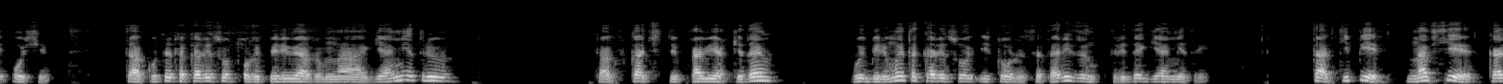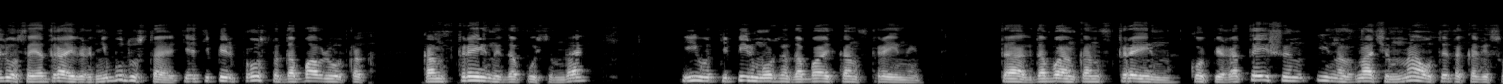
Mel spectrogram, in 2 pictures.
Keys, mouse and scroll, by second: 1.0 click, 2.5-4.3 drag, 5.0 middle click, 6.4 shift+middle click, 8.1 click, 9.8-11.3 drag, 12.0 middle click, 13.6 middle click, 14.6 middle click, 15.5 shift+middle click, 16.3 middle click, 17.6 click, 19.4 shift+click, 21.5 click, 24.6 click, 25.5-27.4 drag, 28.4 click.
